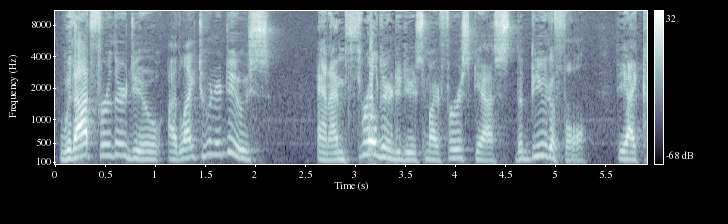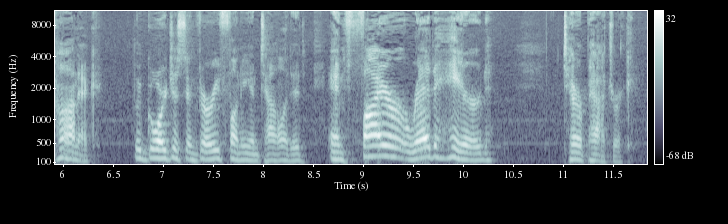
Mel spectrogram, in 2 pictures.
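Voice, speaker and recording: A man's voice: a little high, lively intonation, normal speed, a little mellow. A man hosting a casual interview show, effusive and rambling as he introduces and questions his guest. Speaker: talk show host.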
